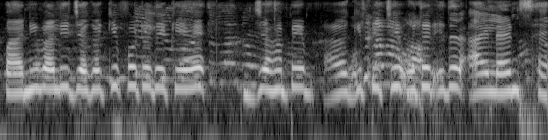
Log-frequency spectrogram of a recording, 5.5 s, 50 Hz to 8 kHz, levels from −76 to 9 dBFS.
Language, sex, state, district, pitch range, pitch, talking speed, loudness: Hindi, female, Bihar, West Champaran, 280-340 Hz, 320 Hz, 165 wpm, -14 LUFS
